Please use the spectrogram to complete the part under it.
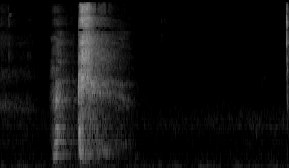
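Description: A single sneeze with a sharp intake of breath just before it, close and fairly loud, then quiet room tone.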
